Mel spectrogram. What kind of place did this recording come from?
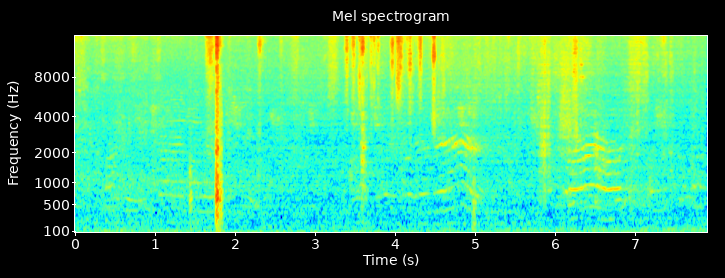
park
